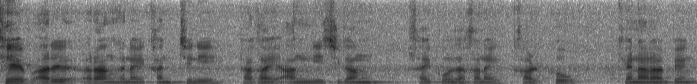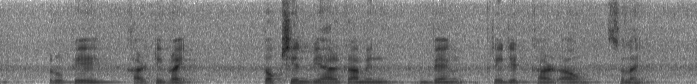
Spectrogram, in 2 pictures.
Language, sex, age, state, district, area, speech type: Bodo, male, 45-60, Assam, Kokrajhar, rural, read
